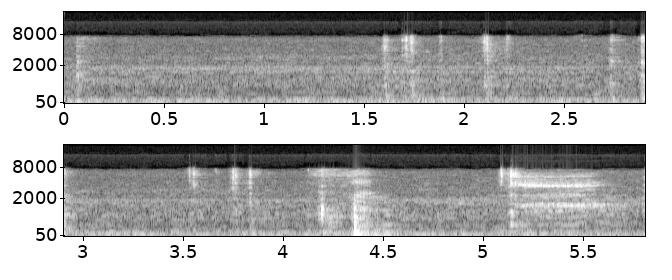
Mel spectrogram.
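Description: Computer keyboard keys clicking in short, irregular runs as a word is typed, over a faint, steady low hum.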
